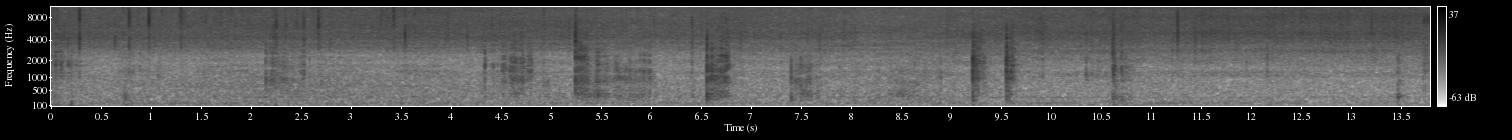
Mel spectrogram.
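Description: Spam frying in a camp cooking pot gives a steady, close sizzle, punctuated by scattered clicks and clinks of a utensil against the pot over about fourteen seconds.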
